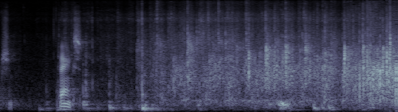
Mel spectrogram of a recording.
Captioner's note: clapping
